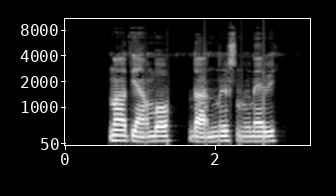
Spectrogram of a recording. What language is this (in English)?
Matsés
